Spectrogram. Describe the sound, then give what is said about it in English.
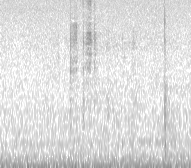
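Faint scratching strokes of a lens ray diagram being drawn, a few short marks near the middle and one more near the end, over a steady background hiss. “OK, so let me draw some principal rays. I can draw the ray that goes through the center of the lens.”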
